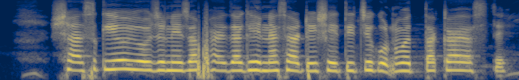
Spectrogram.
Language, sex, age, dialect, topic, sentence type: Marathi, female, 31-35, Northern Konkan, agriculture, question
